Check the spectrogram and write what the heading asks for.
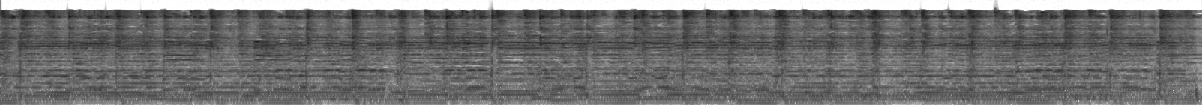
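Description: Live folk band playing a dance tune, with frame drums and electric bass under a steady beat. The music stops abruptly at the very end.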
